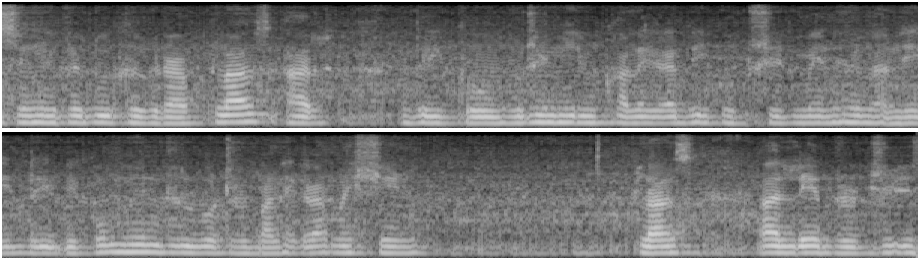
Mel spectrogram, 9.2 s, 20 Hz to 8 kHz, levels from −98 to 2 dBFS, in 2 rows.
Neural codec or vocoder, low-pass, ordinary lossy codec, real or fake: vocoder, 22.05 kHz, 80 mel bands, HiFi-GAN; 7.2 kHz; none; fake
